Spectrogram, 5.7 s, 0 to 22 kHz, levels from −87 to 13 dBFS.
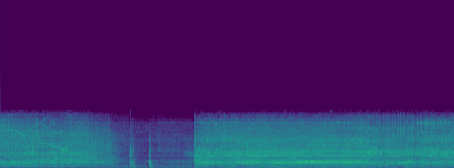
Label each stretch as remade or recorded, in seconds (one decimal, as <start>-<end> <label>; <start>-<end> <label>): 0.0-0.8 recorded; 0.8-4.2 remade; 4.2-5.7 recorded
